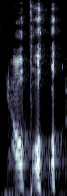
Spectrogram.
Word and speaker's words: scalpel: Scalpel. What is it? Scalpel. Scalpel. Is that not what I'm saying? Not quite. Try saying scalpel. Scalpel. There's an L in there.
